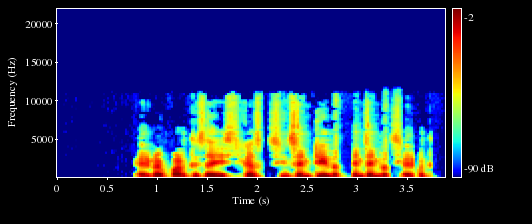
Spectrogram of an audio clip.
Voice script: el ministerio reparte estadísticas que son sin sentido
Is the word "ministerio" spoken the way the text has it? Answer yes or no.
no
